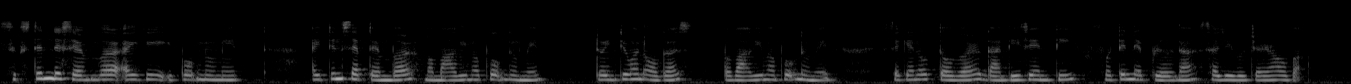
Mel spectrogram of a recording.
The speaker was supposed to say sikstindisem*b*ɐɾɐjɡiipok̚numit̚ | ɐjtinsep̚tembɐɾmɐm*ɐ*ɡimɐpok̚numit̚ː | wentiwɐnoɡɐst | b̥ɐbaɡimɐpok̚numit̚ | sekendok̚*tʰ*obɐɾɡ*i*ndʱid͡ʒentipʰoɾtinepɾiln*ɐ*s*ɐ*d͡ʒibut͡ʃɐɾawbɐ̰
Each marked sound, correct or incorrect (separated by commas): correct, incorrect, incorrect, incorrect, correct, correct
